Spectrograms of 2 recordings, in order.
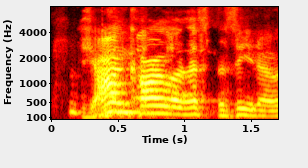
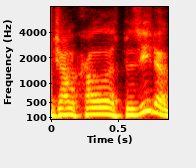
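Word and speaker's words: Giancarlo Esposito: it to Jerome still that's what it is Jean Carlo Esposito is correct I guess I say it like a gringo my fault your final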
